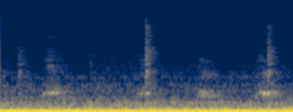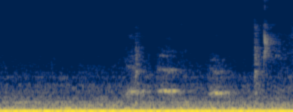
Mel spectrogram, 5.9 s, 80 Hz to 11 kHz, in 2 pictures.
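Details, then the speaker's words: Normal bowel sounds on stethoscope auscultation of an adult male's abdominal quadrants, about 6–8 seconds each, patient lying flat, no GI issues: soft, irregular gurgles and clicks over a steady low hum. "the patient does have bowel sounds and he could have hypoactive or hyperactive bowel sounds or he could have no bowel sound which is very uncommon"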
